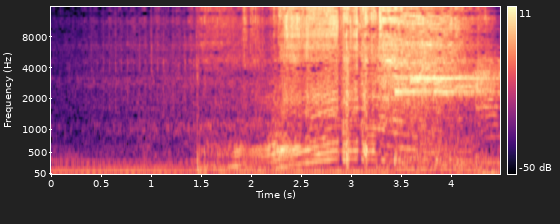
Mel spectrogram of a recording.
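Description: A racing car's engine rising steeply in pitch as it accelerates past, peaking about three seconds in and then dropping away as it goes by, over a steady low musical drone.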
